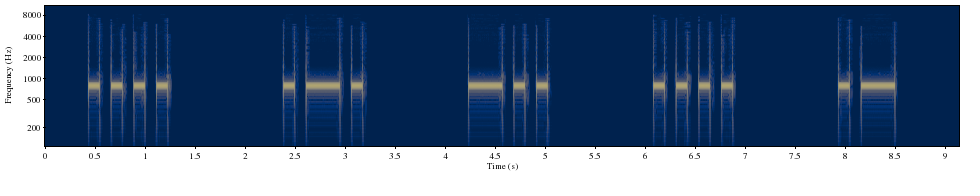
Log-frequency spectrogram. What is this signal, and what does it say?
Morse code, heard as a keyed tone, about 10 wpm, spaced as for 6 wpm, 800 Hz. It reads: HRDHA
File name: LEZIONI / 5 LBVC / 5 LBVC ws 10wpm 3733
